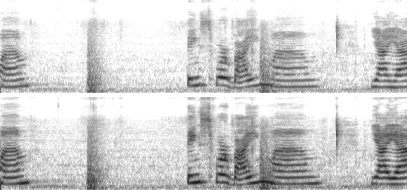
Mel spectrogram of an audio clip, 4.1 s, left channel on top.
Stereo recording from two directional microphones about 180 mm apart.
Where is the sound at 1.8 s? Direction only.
25° right (ahead or behind).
